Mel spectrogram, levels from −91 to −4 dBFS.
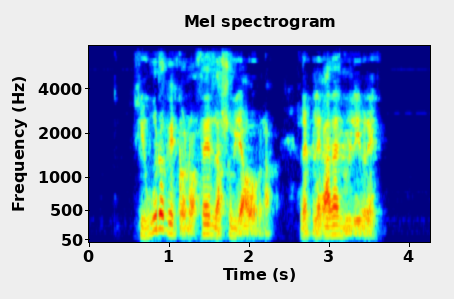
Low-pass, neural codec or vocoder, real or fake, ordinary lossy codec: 7.2 kHz; vocoder, 22.05 kHz, 80 mel bands, HiFi-GAN; fake; AAC, 32 kbps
